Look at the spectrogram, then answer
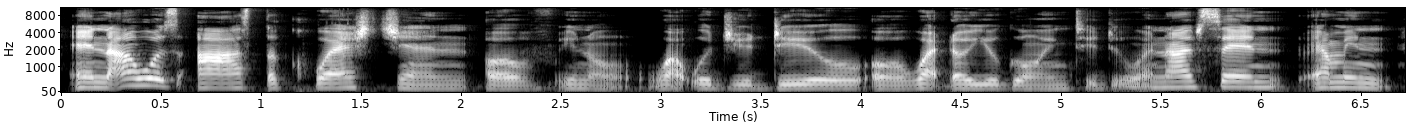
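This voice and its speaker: A woman's voice: low-pitched, measured pace, slight background noise. A middle-aged woman from Haiti, a guest in a casual interview, talking earnestly with many restarts. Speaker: guest, transit ambassador.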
